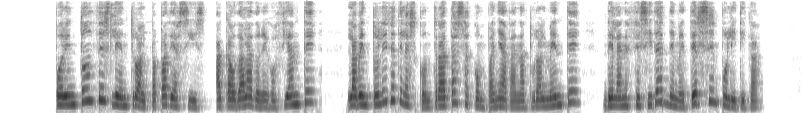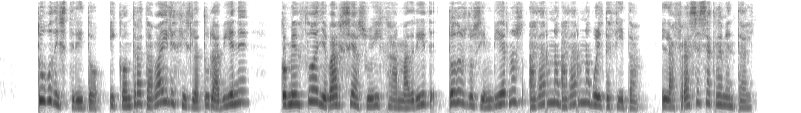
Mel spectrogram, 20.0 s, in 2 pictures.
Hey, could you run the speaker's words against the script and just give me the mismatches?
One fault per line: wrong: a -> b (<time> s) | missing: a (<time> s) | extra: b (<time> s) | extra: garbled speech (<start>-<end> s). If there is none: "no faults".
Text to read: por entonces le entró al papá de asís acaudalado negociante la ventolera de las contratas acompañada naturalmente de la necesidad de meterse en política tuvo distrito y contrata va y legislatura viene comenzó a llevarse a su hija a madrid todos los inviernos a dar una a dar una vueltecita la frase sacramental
no faults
